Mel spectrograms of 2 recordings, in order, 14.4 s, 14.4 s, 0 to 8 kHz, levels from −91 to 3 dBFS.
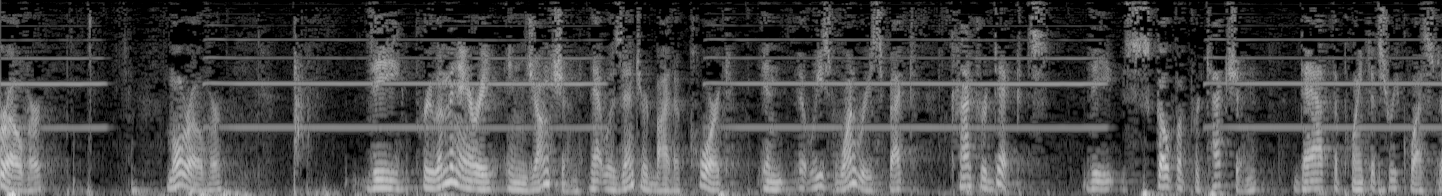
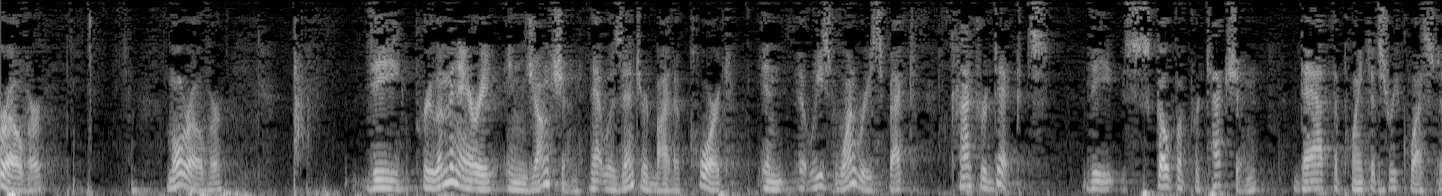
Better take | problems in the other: second | background sound (Wind instrument, woodwind instrument); 13 dB below the speech

